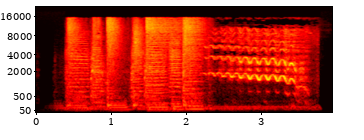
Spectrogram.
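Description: A horse whinnies loudly, a series of bright, quavering neighs that rise, shake, and trail off in a long wavering call, with no talking.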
